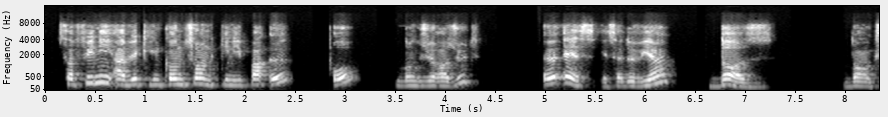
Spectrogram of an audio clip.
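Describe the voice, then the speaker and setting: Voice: medium pitch, a little mellow. A university language teacher, giving a grammar lesson in a patient, repetitive way and often checking that the class follows. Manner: patient, repetitive explaining with frequent check-ins.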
